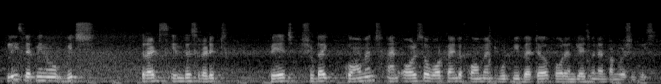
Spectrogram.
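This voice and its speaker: A man with an Indian accent talking through his screen in a casual walkthrough, thinking aloud and pausing on fillers. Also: a little high, steady tone, warm tone, highs cut off, slight background noise. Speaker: creator.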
